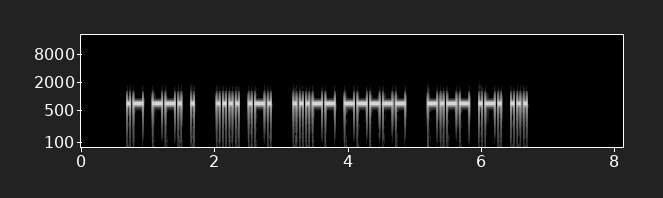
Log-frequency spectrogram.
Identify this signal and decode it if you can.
Morse code, heard as a keyed tone, about 25 wpm, 700 Hz. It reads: AGE HR 30 YRS
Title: Practice QSO - Exchange 3 - More Info - 25wpm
